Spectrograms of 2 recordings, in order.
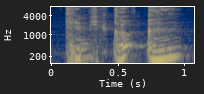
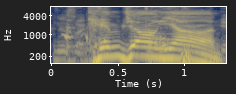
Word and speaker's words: Kim Jong Un: leader of North Korea, Kim Jong-un. Funny. Like, Kim Jong Yan. Yeah. What is it? Kim Jong Un.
